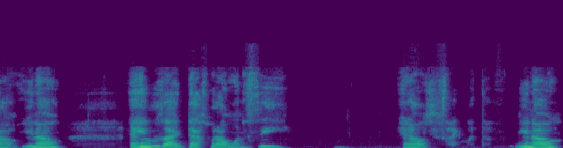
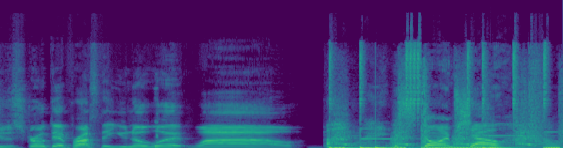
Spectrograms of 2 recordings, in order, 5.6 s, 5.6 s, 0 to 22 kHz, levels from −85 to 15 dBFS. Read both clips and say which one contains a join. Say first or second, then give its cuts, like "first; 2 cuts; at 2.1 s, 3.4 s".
second; 1 cut; at 3.1 s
